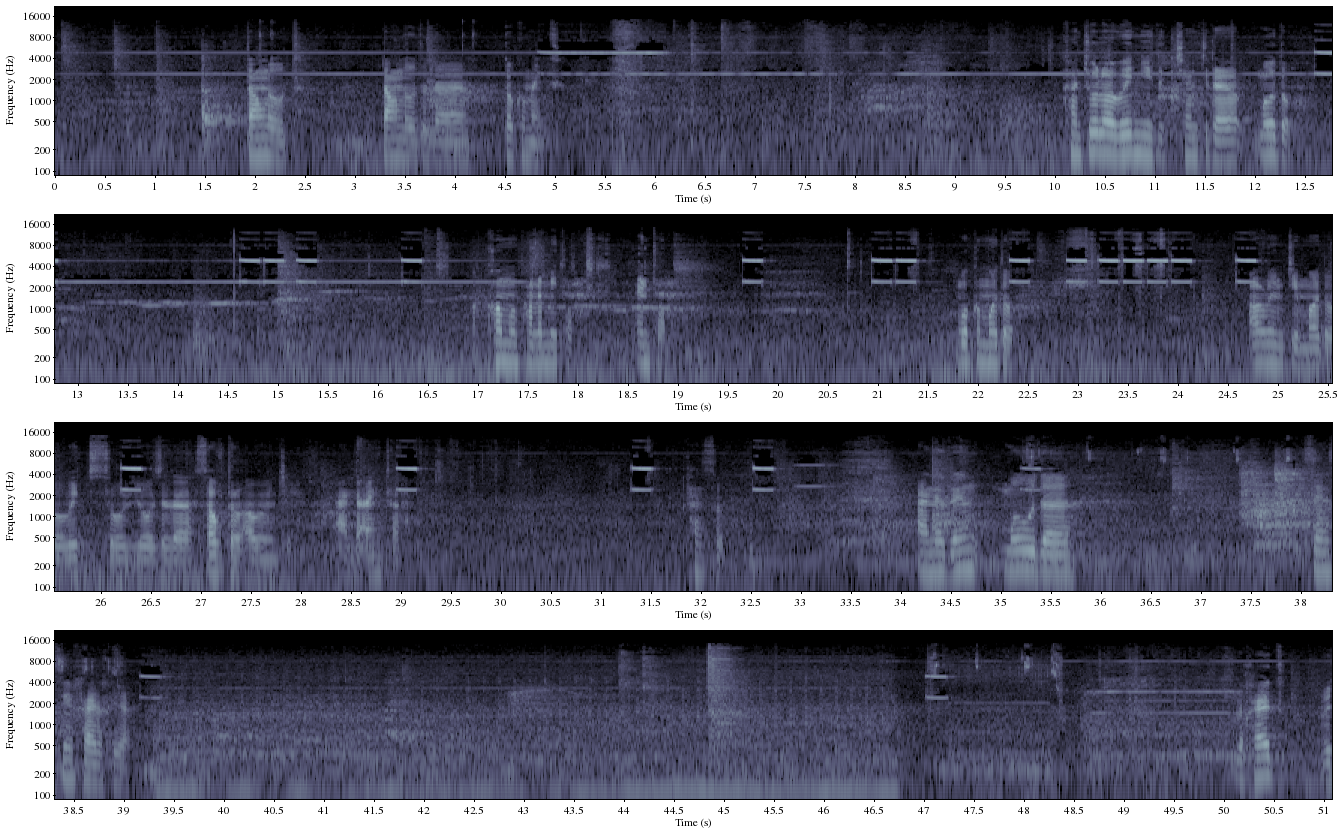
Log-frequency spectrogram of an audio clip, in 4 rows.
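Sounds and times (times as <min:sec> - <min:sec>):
keypad beeping: 0:00.5 - 0:17.8, 0:19.6 - 0:19.9, 0:20.8 - 0:21.5, 0:22.3 - 0:24.8, 0:26.2 - 0:26.5, 0:31.3 - 0:31.6, 0:32.5 - 0:33.3, 0:47.0 - 0:50.1.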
